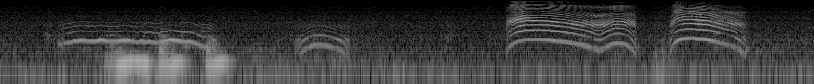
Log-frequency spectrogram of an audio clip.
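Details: Newborn kitten, three days old, calling with loud high mews that rise and fall, a wavering lower cry first, then a short one and two long strong wails near the end, quiet between.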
